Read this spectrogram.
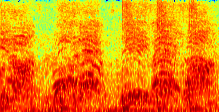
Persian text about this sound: روم، پایتخت ایتالیا و فریاد زن زندگی آزادی.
